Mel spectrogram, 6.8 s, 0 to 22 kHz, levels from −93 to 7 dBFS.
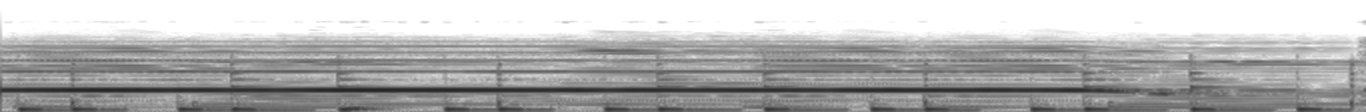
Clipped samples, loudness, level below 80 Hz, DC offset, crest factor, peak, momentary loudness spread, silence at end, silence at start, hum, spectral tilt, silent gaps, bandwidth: under 0.1%; -14 LUFS; -54 dBFS; 0.3%; 10 dB; -4 dBFS; 14 LU; 0 s; 0 s; none; -7.5 dB/octave; none; 5 kHz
